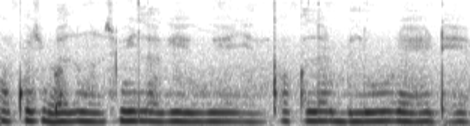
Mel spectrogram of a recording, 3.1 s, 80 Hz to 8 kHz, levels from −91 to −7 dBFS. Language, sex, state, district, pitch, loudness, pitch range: Hindi, female, Bihar, Gopalganj, 205 Hz, -28 LUFS, 205-215 Hz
